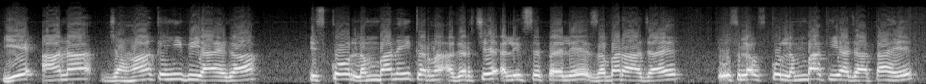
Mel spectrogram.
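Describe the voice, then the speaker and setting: A man's voice: high-pitched, measured pace, vocal fry, poor audio. A man teaching Quran reading, patiently spelling out syllables one by one and drawing out each sound. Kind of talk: slow step-by-step recitation lesson.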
